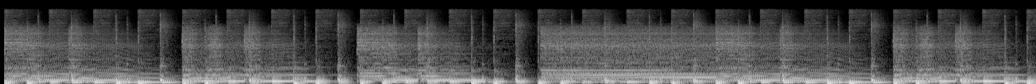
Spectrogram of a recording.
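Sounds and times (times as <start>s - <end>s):
guitar: 0.0s - 10.3s.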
